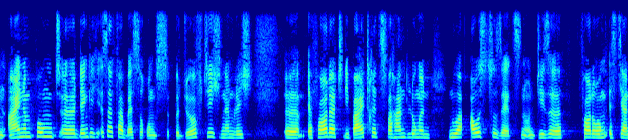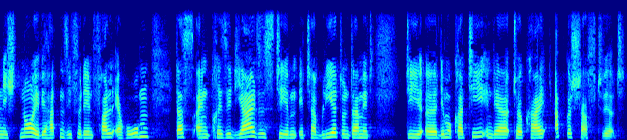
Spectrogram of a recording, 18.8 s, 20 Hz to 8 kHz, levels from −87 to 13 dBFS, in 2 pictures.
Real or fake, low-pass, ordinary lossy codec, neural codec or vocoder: real; 7.2 kHz; none; none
